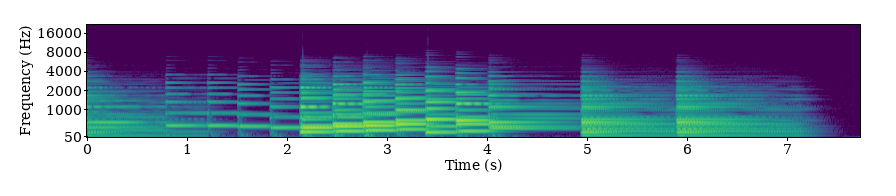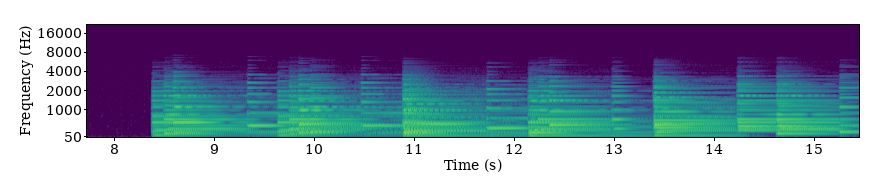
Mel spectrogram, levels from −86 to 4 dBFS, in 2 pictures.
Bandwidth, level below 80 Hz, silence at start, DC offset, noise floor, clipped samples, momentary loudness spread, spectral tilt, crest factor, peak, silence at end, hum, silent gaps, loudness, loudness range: 6.4 kHz; -52 dBFS; 0 s; under 0.1%; -68 dBFS; under 0.1%; 16 LU; -8.5 dB/octave; 18 dB; 0 dBFS; 0 s; none; none; -18 LUFS; 10 LU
